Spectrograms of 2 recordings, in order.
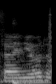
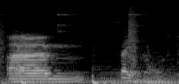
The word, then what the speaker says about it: Feyenoord: It like, reminds me of like Fernjord or how you say it? Feyenoord.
